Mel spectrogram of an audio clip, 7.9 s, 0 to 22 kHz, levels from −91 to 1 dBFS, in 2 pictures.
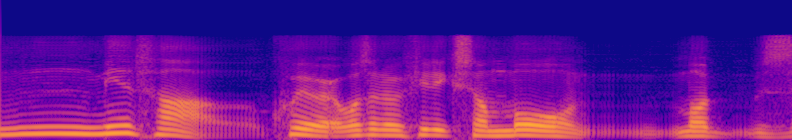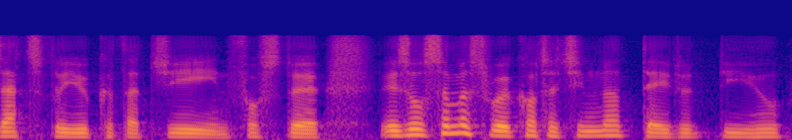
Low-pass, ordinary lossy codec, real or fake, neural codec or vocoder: none; none; fake; codec, 16 kHz, 0.2 kbps, FocalCodec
